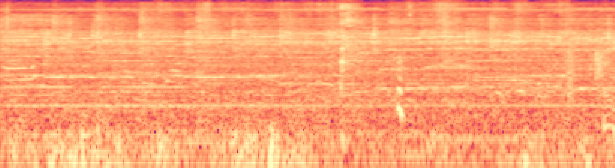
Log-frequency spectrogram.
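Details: Steady music with layered tones plays throughout, with faint speech underneath and no animal voice standing out.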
